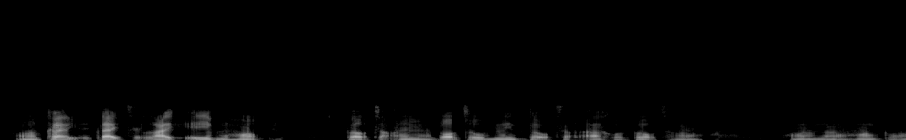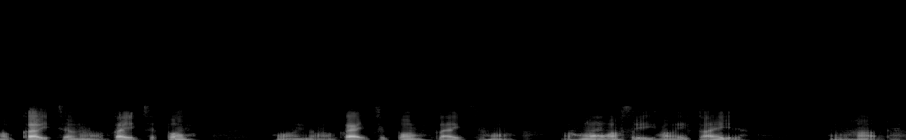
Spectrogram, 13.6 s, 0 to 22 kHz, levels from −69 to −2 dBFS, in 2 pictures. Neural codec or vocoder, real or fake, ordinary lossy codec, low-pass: codec, 16 kHz in and 24 kHz out, 0.6 kbps, FireRedTTS-2 codec; fake; none; 5.4 kHz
